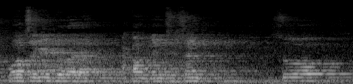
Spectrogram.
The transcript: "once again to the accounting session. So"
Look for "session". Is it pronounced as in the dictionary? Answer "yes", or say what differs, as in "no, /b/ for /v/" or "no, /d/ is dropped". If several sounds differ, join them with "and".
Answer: no, /s/ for /ʃ/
